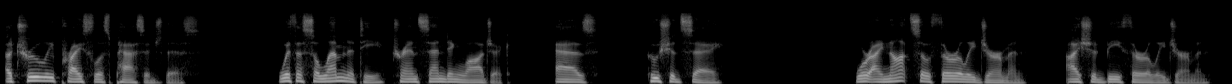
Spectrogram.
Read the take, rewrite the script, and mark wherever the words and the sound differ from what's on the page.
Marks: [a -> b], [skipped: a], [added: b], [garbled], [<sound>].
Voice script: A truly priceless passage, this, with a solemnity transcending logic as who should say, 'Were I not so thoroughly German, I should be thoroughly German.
A truly priceless passage, this, with a solemnity transcending logic as who should say, 'Were I not so thoroughly German, I should be thoroughly German.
